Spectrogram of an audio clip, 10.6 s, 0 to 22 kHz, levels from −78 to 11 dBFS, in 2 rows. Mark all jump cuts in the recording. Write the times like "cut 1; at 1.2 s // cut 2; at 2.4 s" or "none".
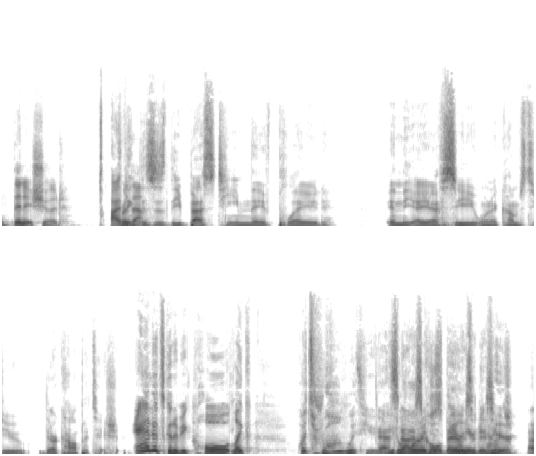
cut 1; at 6.6 s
